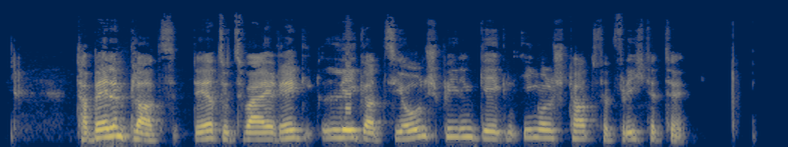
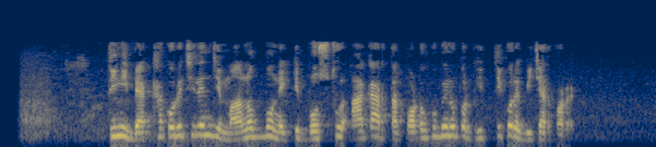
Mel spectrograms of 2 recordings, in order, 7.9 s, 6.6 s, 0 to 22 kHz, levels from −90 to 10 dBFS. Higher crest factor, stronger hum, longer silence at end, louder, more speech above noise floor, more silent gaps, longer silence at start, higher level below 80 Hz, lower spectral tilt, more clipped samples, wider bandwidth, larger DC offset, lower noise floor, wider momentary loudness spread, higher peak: about the same, 18 dB vs 18 dB; neither; first, 1.05 s vs 0.85 s; about the same, -19 LUFS vs -17 LUFS; about the same, 46 dB vs 45 dB; neither; about the same, 0.15 s vs 0.25 s; second, -64 dBFS vs -58 dBFS; first, -6 dB/octave vs -3.5 dB/octave; neither; first, 12.5 kHz vs 8 kHz; neither; about the same, -64 dBFS vs -62 dBFS; first, 14 LU vs 6 LU; about the same, -2 dBFS vs 0 dBFS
